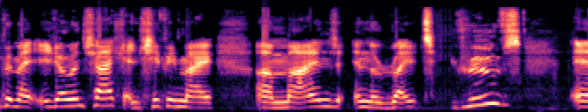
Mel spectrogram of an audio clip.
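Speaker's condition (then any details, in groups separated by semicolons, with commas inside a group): Hemi-glossectomy for oral cancer, hemiglossectomy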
